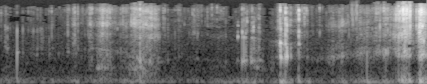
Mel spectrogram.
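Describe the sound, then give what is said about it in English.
Crunchy Cheez-It cheese crackers being chewed during close-up ASMR eating: faint, irregular crisp crunches in quick bursts that grow louder toward the end, with no talking. “Here is Cheez-Its unboxing and eating ASMR.”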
